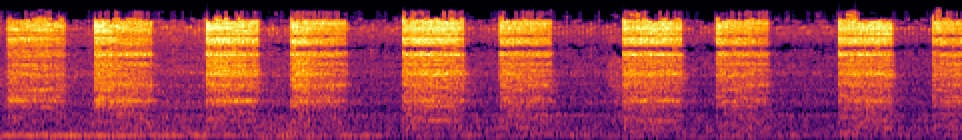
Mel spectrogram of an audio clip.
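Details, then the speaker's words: BMW front end creaking when turning: sharp, raspy creaks as the wheel is turned side to side, heard loudest by stethoscope at a worn ball joint with rust coming from behind its boot. "With the stethoscope, you can really hear it resonating out of that one there."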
